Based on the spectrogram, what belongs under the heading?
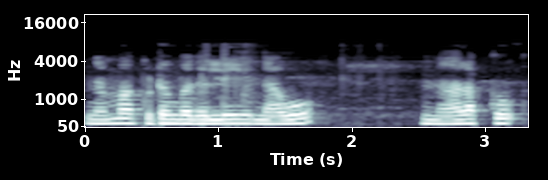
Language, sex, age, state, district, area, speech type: Kannada, male, 18-30, Karnataka, Davanagere, rural, spontaneous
